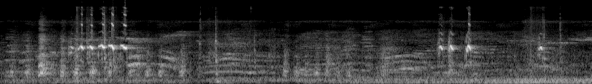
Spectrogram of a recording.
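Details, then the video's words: Sooty-headed bulbul call played to draw reluctant birds into song: a run of quick bright notes, then a shorter burst later, over a busy background of faint chirps and murmuring. "pancingan trucukan ini benar AMPUH bikin trucuk macet langsung auto gacor"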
